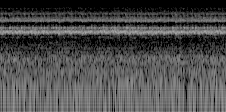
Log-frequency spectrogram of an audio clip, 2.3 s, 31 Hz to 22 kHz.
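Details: 2006 Nissan Maxima at idle: piercing, steady high squeal, constant in pitch, with AC on; accessory belt slipping badly on the alternator, voltage low. Repair involved AC compressor, expansion valve and condenser replacement.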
